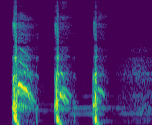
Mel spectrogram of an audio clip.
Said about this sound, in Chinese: 云中燕说到这儿，再次的咳嗽起来，而且接连吐了几口黑血，眼看着这人就快不行了。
